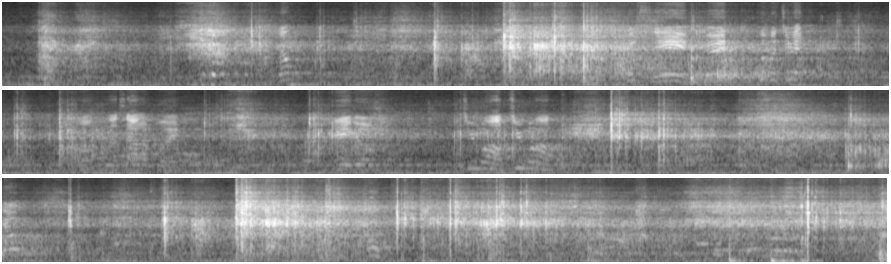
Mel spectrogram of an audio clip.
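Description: Skate blades scrape and hiss across the ice close by.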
